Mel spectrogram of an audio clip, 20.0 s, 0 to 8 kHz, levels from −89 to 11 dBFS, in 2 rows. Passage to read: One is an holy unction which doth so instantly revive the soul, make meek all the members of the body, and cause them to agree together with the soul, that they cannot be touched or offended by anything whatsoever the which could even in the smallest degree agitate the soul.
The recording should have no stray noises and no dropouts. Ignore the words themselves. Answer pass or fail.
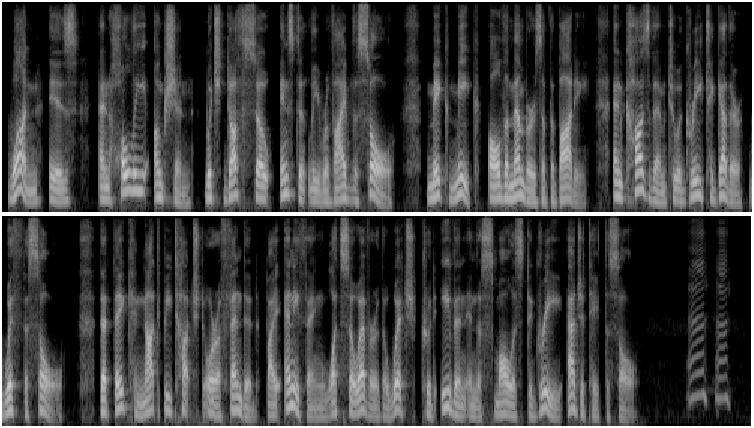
fail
